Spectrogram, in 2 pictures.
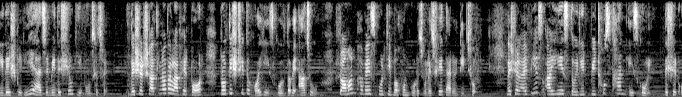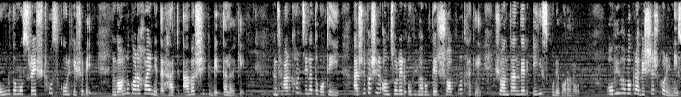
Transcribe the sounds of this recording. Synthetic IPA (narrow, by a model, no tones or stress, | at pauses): id̪eʃbeɾiead͡ʑbid̪eʃioɡiepowt͡ɕʰet͡ɕʰe | d̪eʃeɾʃad̪ʱinɔt̪alabʱeɾpɔɾ | pɾot̪iʃʈʰit̪oɦɔeejskult̪ɔbeʔad͡ʑo | ʃɔmanbʱabeskulʈibɔhonkoɾet͡ɕolet͡ɕʰet̪aɾojd̪iɾd͡ʑʰo | d̪eʃeɾajpiesajest̪ojɾiɾpiʈʰost̪ʰanejskul | d̪eʃeɾʔonːot̪ɔmosɾeʃʈʰoskulɦiʃebe | ɡɔnːokɔɾaɦɔenet̪aɾɦaʈabaʃikbid̪ːalɔekḛ | d͡ʑʱaɾkʰɔnt͡ɕelat̪opɔʈej | aʃepaʃeɾʔɔnt͡ɕoleɾobʱibʱabok̚d̪eɾʃɔpnot̪ʰake | ʃɔnt̪and̪eɾejskulebɔɽano̰ɾ | obʱibʱabokɾabiʃːaʃkɔɾenːi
